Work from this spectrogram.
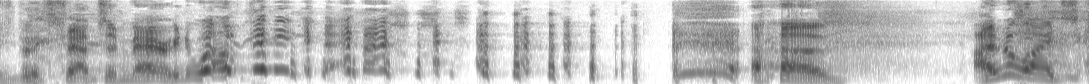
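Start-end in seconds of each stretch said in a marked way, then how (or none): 1.2-3.8 high laughing burst. Real, not acted. Laughing at own joke.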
